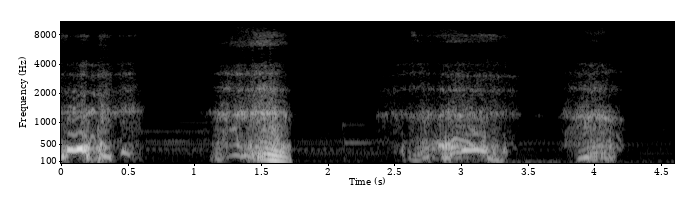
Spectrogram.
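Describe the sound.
A voice imitates the gasping breath of a wounded, crumpled painting creature: four ragged, raspy bursts of labored breathing separated by brief pauses, moderately loud, with no talking.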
